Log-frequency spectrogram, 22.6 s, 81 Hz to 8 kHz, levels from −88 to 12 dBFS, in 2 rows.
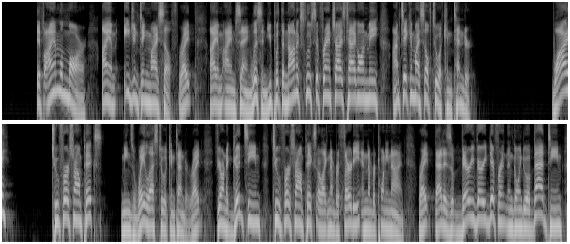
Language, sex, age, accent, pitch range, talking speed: English, male, 30-49, American, 110-180 Hz, 180 wpm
